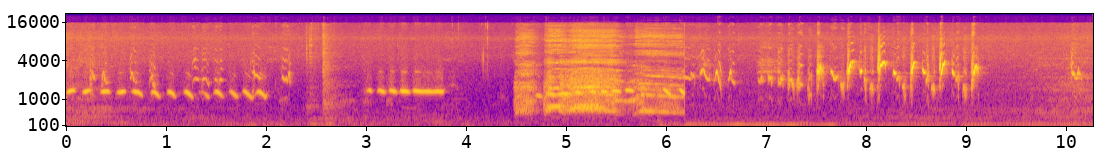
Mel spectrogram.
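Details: Tame sooty-headed bulbul, known locally as trucukan, singing in the rapid ropel style: quick runs of short, liquid notes repeated several times a second, broken by a loud, harsh, rooster-like burst, then bright chattering phrases.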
